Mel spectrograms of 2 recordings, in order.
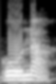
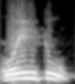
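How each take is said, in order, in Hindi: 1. यह दो छोटे अक्षरों में सिमट गया है। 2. दोनों शब्द पूरी तरह और अलग-अलग बोले गए हैं।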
